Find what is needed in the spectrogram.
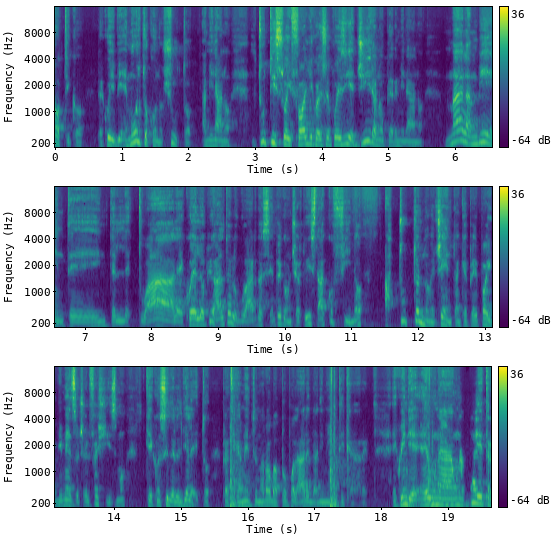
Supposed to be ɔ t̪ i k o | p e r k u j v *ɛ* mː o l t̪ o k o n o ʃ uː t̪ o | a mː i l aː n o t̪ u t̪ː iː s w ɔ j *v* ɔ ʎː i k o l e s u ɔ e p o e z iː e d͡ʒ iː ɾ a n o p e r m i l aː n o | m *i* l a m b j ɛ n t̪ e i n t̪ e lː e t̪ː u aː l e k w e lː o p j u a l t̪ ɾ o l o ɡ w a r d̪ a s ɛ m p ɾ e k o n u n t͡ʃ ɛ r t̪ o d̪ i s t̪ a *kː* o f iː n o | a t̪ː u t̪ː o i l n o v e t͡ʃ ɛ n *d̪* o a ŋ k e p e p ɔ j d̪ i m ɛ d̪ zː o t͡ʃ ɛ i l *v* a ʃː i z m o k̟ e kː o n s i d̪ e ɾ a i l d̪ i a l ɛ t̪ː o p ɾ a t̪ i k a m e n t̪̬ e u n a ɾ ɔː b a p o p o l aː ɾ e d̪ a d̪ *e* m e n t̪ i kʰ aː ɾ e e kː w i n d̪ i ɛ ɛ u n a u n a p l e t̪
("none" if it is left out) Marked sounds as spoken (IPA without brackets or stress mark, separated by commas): ɛ, f, a, kː, t̪, f, i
